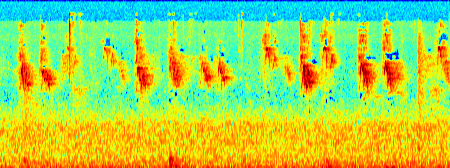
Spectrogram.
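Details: Squirrel named Jimmy giving a series of short, bright chirps that slide downward, repeated in uneven bursts about every half second, over a steady low rumble of background noise.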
